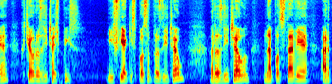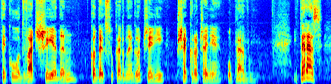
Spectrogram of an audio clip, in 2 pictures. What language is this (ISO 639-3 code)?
pol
